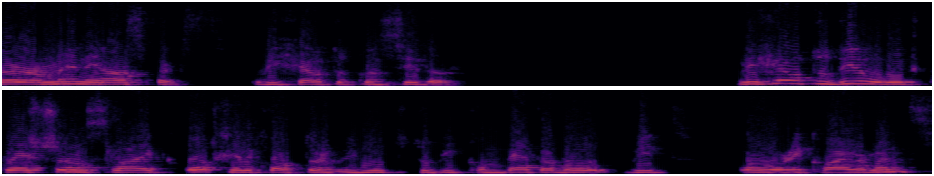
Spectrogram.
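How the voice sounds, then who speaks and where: A man with a Slovenian accent speaks in a high pitch with a dark, mellow tone and ordinary pitch variation. His pace is moderate, his loudness very even, and his pauses long and frequent. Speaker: nurse and conference lecturer. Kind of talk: conference lecture. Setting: conference hall with live audience. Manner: halting, many fillers.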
